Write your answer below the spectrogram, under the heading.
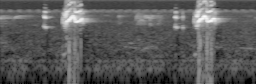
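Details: Lure call of a female whistling duck for hunting red or plain whistling ducks: two strong wavering whistled notes about one and a half seconds apart, each introduced by tiny high pips and soft whistles.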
